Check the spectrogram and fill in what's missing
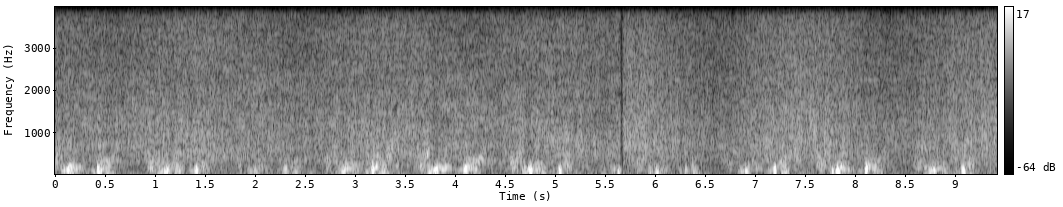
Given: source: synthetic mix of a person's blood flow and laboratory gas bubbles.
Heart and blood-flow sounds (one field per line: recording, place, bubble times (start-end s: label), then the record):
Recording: Doppler ultrasound of blood flow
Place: precordium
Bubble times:
no bubbles
From the record:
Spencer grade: 0 (complete lack of bubble signals)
